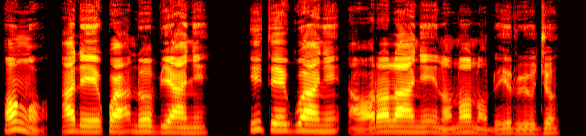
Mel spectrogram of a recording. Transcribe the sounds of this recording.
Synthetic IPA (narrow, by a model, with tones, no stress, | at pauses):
ɔ˦ŋʊ̰˨a˦dɪ˨ɪ˦kʷa˦no˦bja˦ɲɪ˦ | i˦te˦e˦ɡʷu˦a˦ɲɪ˦a˨wɔ˨ɾɔ˦la˦a˦ɲɪ˦ɪ˦nɔ˨nɔ˦nɔ˨dʊ˨i˦ɾu˨o˦d͡ʒo˦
